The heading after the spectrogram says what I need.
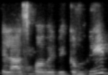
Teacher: the last pa will be complete, but it should not be long. Okay, not parantapa.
